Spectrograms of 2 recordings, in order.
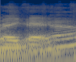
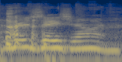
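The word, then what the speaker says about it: Regé-Jean: It's spelled R-E-G, but it's pronounced Is it Reggae. Yeah. I thought it was Roger Jean.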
